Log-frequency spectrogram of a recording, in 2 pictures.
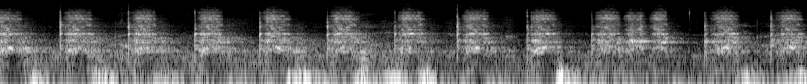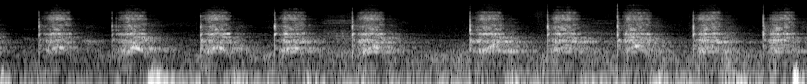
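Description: Flat hand file rasping back and forth across a metal sector-gear tooth clamped in a vise, in even strokes at about two a second, as the tooth is filed and rounded to match the original part.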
